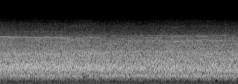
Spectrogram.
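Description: Basketball arena crowd making a steady, loud, unbroken noise, a reaction to a technical foul just called on a coach.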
